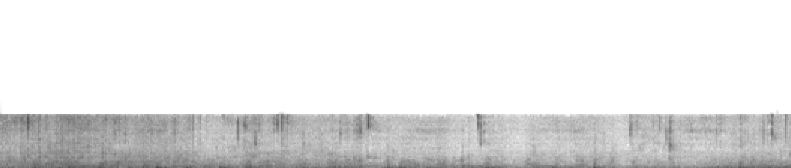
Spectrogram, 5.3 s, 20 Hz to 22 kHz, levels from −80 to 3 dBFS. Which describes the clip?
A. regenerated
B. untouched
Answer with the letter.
A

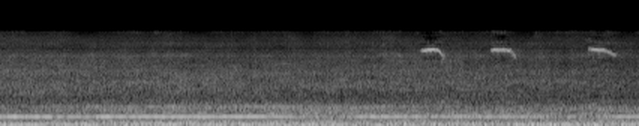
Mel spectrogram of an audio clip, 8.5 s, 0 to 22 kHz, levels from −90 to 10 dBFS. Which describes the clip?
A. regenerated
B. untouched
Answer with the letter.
A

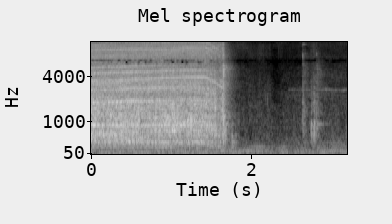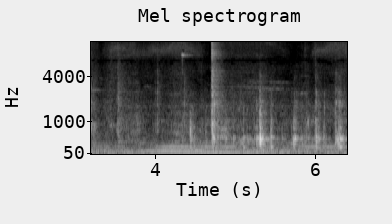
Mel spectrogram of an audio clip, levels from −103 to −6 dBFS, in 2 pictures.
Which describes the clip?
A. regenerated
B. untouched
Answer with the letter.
B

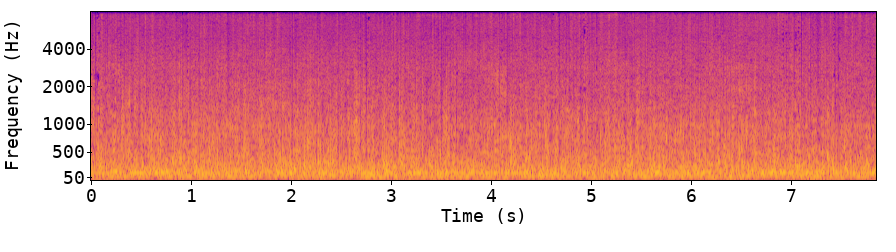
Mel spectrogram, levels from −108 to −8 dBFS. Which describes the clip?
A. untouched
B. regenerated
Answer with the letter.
B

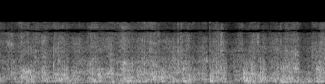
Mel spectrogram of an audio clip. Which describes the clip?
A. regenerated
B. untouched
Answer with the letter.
A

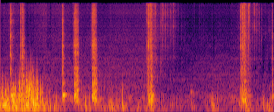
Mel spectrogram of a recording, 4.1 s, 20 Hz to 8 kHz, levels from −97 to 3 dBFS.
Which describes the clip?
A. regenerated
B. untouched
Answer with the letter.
A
